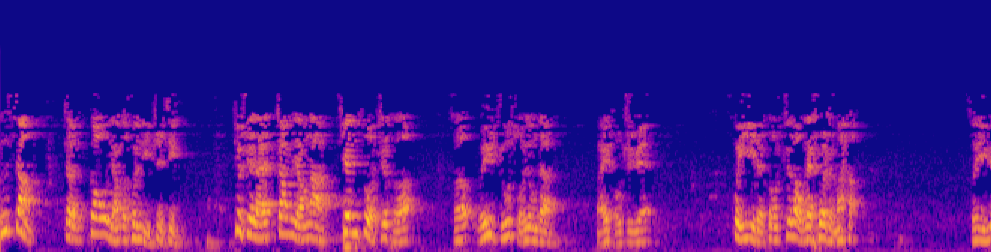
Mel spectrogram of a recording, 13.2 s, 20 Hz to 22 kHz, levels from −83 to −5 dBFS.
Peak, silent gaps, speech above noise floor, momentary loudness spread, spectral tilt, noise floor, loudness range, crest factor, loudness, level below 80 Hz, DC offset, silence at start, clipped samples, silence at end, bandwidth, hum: -4 dBFS; none; 36 dB; 12 LU; -10.5 dB/octave; -58 dBFS; 5 LU; 20 dB; -23 LUFS; -50 dBFS; under 0.1%; 0 s; under 0.1%; 0 s; 5.8 kHz; none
